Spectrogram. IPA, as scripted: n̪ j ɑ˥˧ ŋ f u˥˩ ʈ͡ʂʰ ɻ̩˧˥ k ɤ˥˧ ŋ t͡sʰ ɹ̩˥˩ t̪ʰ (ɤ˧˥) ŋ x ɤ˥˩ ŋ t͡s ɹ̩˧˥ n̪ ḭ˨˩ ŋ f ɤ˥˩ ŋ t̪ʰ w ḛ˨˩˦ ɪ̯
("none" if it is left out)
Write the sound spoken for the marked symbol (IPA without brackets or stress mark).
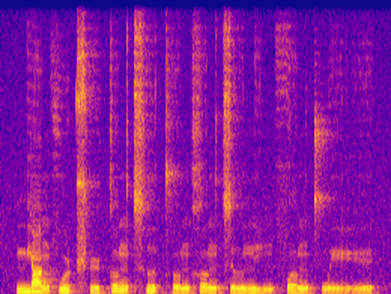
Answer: ɤ˧˥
